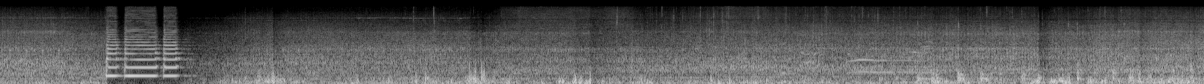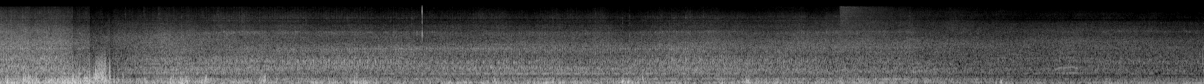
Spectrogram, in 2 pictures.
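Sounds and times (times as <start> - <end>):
coach diesel engines rumbling: 0.0 - 24.0.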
